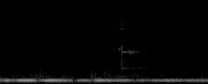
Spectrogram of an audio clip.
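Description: A steady low hum, a single pure tone that wavers slightly in level.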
